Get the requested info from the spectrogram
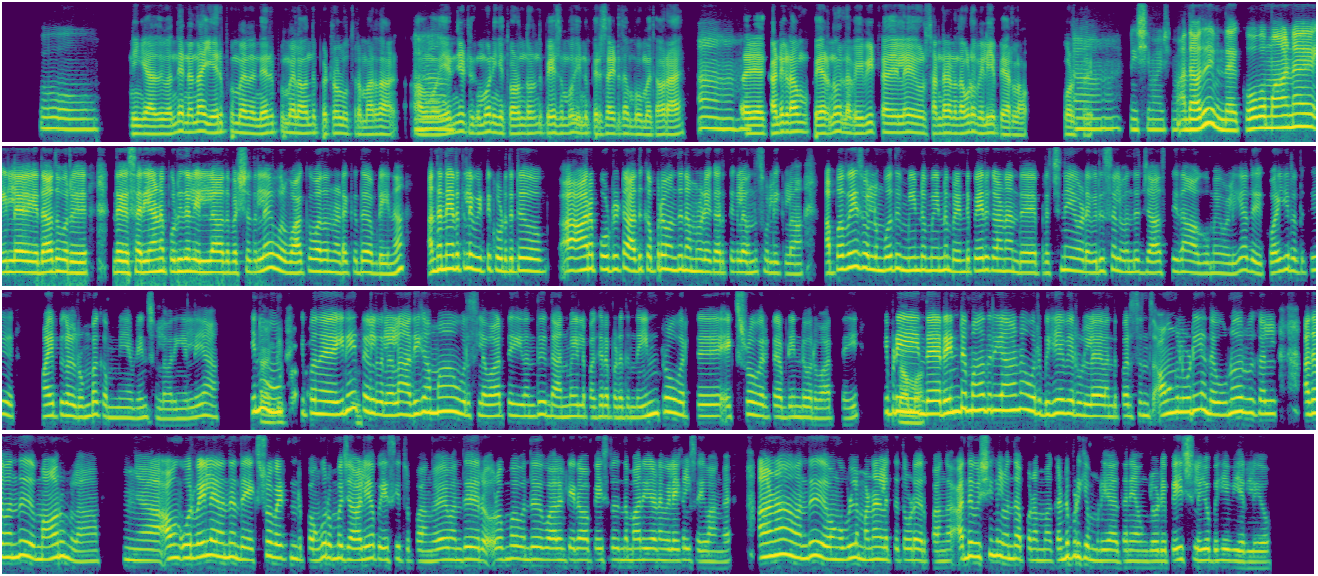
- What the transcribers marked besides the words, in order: inhale; inhale; inhale; in English: "இன்ட்ரோவர்டு, எக்ஸ்ட்ரோவர்ட்"; in English: "பிஹேவியர்"; in English: "பெர்சன்ஸ்"; inhale; in English: "எக்ஸ்ட்ரோவர்ட்னு"; in English: "வாலண்டியரா"; inhale; in English: "பிஹேவியர்லயோ"
- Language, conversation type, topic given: Tamil, podcast, மற்றவரின் உணர்வுகளை நீங்கள் எப்படிப் புரிந்துகொள்கிறீர்கள்?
